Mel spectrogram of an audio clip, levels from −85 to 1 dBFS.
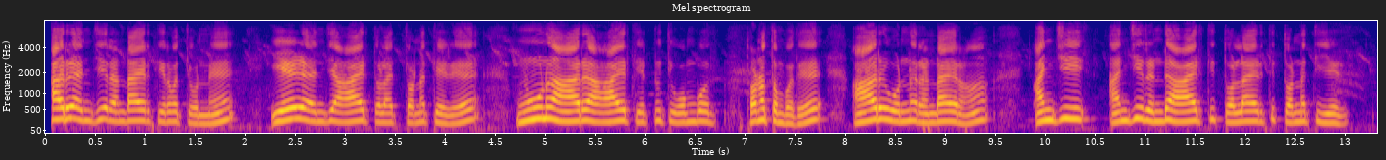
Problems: constant background noise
